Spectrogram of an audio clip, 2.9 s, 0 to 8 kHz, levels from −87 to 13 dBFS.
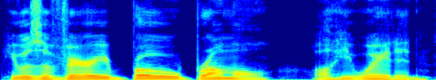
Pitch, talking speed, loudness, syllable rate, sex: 115 Hz, 185 wpm, -16 LUFS, 5.1 syllables/s, male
